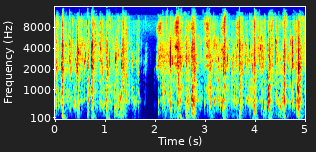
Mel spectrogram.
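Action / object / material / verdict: tap / plastic trigger spray bottle with liquid inside / plastic / none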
